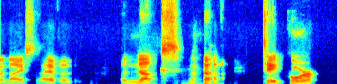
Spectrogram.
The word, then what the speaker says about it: Nux: I have a Nux tape core. Some people call it Nuke. I think they pronounce it.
